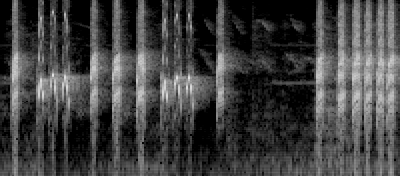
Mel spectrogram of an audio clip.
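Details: Sooty-headed bulbul in morning song aimed at provoking other bulbuls: crisp, chirpy warbled notes in quick triplets, a one-second pause, then a fast burst of bright repeated chirps.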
